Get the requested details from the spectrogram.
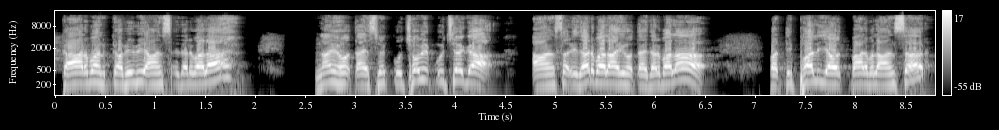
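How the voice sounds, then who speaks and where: A male teacher running a chemistry class, firing the same questions again and again and often shouting or half-singing. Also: high voice, vocal fry. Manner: loud drilling questions, often shouting and sing-song. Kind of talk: classroom chemistry lesson with call-and-response.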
